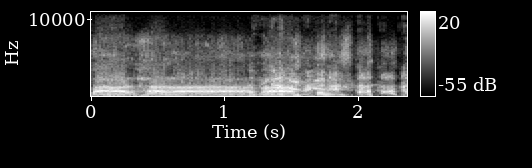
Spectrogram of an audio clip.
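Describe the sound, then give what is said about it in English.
A man lets out a loud, gravelly growl in the style of Viking metal vocals, a sustained rough roar followed by a few shorter guttural bursts. “Maybe I should like songs. Growl like.”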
